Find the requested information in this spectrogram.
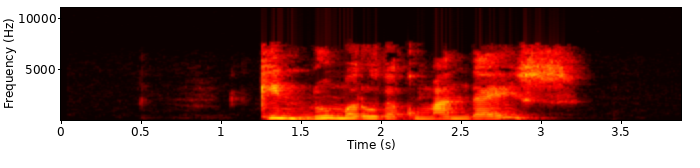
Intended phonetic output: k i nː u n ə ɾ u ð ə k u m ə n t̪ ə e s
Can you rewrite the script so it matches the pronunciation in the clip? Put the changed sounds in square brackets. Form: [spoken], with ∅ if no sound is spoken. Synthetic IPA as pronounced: k i nː u [m] ə ɾ u ð ə k u m [a] n [d̪] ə e s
